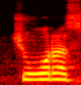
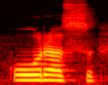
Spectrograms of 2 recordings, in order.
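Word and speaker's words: chorus: चोरस नहीं कोरस।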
